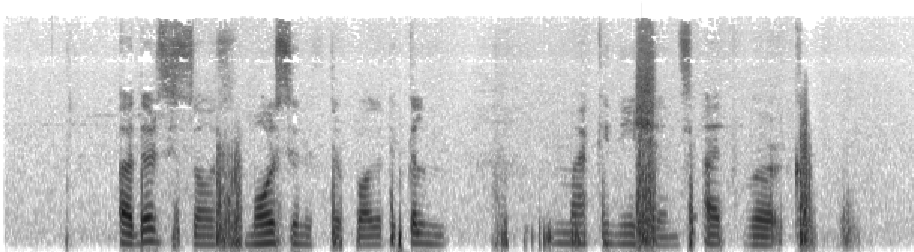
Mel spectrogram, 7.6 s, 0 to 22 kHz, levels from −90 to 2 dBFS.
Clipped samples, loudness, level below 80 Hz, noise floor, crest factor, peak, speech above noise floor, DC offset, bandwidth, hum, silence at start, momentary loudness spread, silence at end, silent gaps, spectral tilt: under 0.1%; -19 LUFS; -54 dBFS; -53 dBFS; 20 dB; 0 dBFS; 35 dB; under 0.1%; 16.5 kHz; none; 1 s; 18 LU; 0.55 s; none; -4 dB/octave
